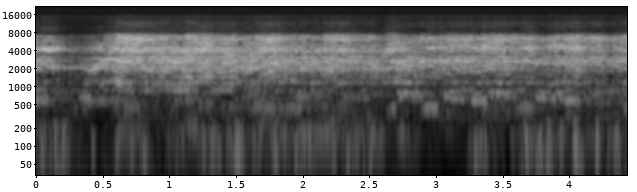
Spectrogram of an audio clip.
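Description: A Japanese pop-rock band's song with electric guitars over a steady drum beat, playing back quietly.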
